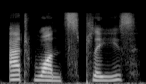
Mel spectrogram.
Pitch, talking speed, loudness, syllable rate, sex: 195 Hz, 125 wpm, -19 LUFS, 3.2 syllables/s, female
